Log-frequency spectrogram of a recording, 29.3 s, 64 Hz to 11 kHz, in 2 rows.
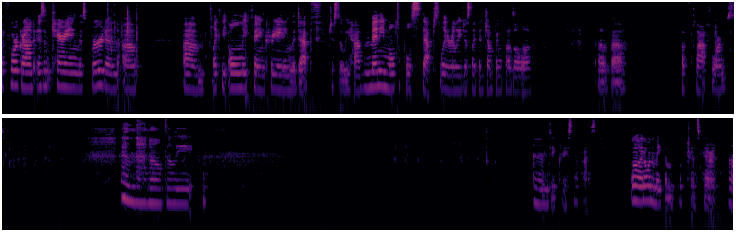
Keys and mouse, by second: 8.0 right click.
